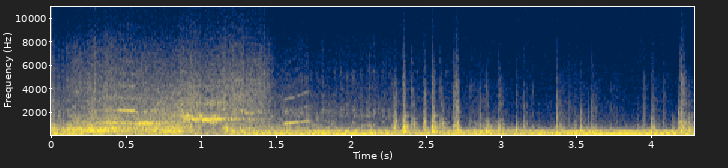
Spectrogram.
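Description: Film sound effects of cars driving fast with tyres skidding, loudest in the first second and a half, under a background music score. After that comes a steady low drone with a run of quick clicks.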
